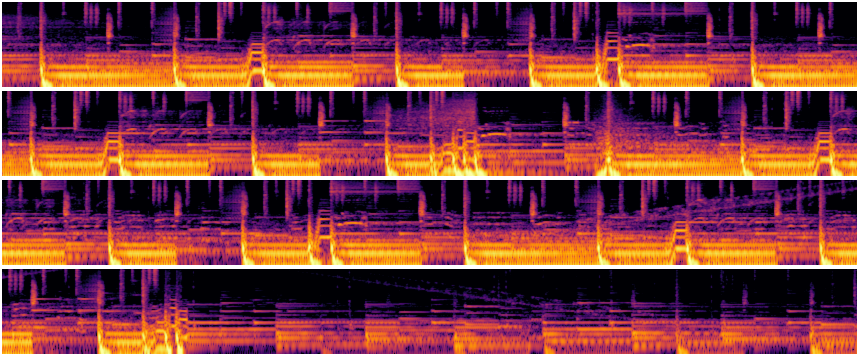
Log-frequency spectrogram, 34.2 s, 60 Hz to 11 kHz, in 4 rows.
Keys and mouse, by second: 25.1-29.0 alt+drag.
